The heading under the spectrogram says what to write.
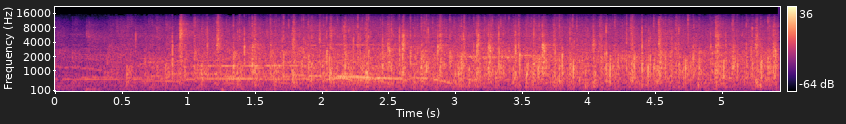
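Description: A crowd applauds steadily, a dense wash of clapping that swells in the first second and holds loud and even throughout, with a few whistles or shouts cutting through above it.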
